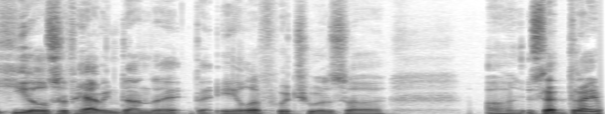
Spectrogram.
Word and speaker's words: Aleph: I pronounce it Aleph, and that's kind of what we've always said. And I think Aleph, like really an I, is proper.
